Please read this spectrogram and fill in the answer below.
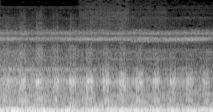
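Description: A loud, deep rumbling sound effect with a fast, even fluttering pulse, used as a dramatic tension effect.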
